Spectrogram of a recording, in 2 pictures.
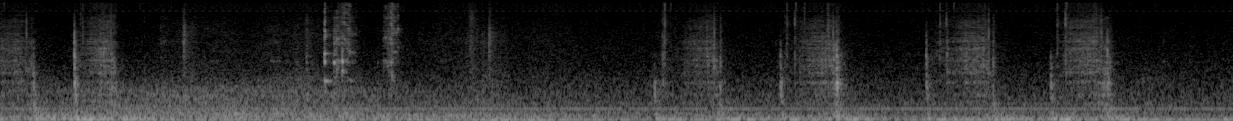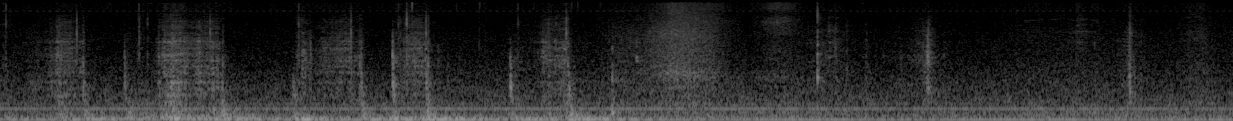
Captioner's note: scratching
